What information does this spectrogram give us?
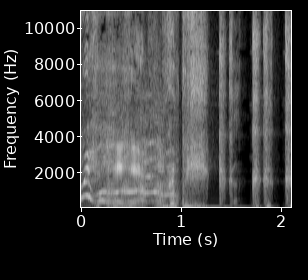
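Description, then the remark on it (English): A loud, wavering horse whinny slides downward in pitch for about a second, followed by a quick series of breathy, clattering bursts. “I'm riding over into spoiler town. Is that the sound?”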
